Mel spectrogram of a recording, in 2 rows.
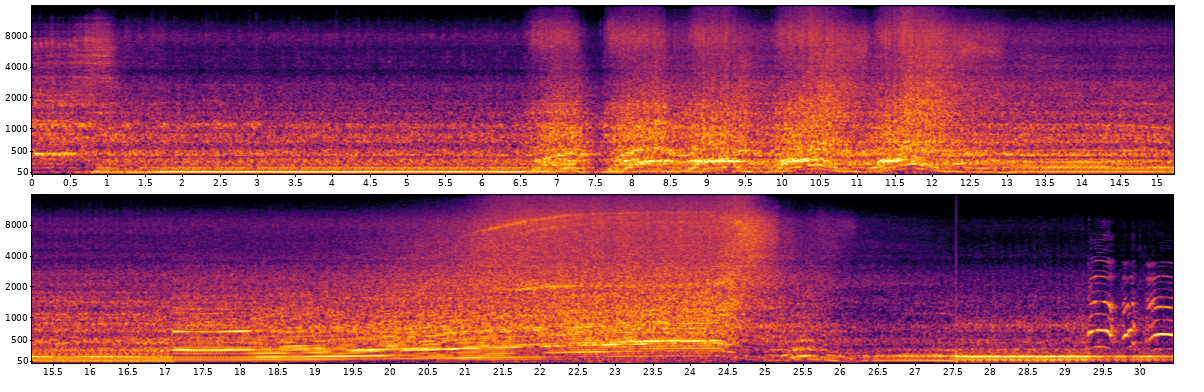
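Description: Twin-turbocharged 454 cubic inch LS V8 running on an engine dyno. It idles, is revved in several quick blips, then climbs steadily in pitch through one long pull with a high whistle rising over it, and drops back to a steady idle about four seconds before the end.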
